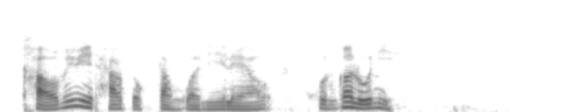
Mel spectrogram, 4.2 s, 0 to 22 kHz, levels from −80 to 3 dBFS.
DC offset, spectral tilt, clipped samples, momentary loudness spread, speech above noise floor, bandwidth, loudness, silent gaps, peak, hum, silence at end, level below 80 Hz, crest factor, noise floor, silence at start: under 0.1%; -9 dB/octave; under 0.1%; 12 LU; 46 dB; 10.5 kHz; -36 LUFS; none; -12 dBFS; none; 1.3 s; -70 dBFS; 24 dB; -81 dBFS; 0.15 s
